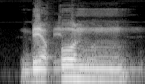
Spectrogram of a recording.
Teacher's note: قاف حروف مستعلیہ میں سے پور پڑھا جائے گا، نون مشدد پر گنہ ہوگا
